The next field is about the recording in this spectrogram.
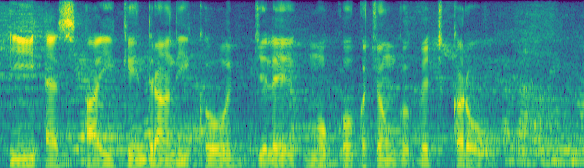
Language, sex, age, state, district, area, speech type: Punjabi, male, 18-30, Punjab, Ludhiana, rural, read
